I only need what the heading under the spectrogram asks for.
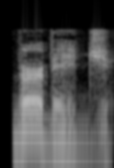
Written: burbidge

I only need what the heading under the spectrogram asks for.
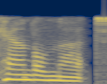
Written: candlenut

